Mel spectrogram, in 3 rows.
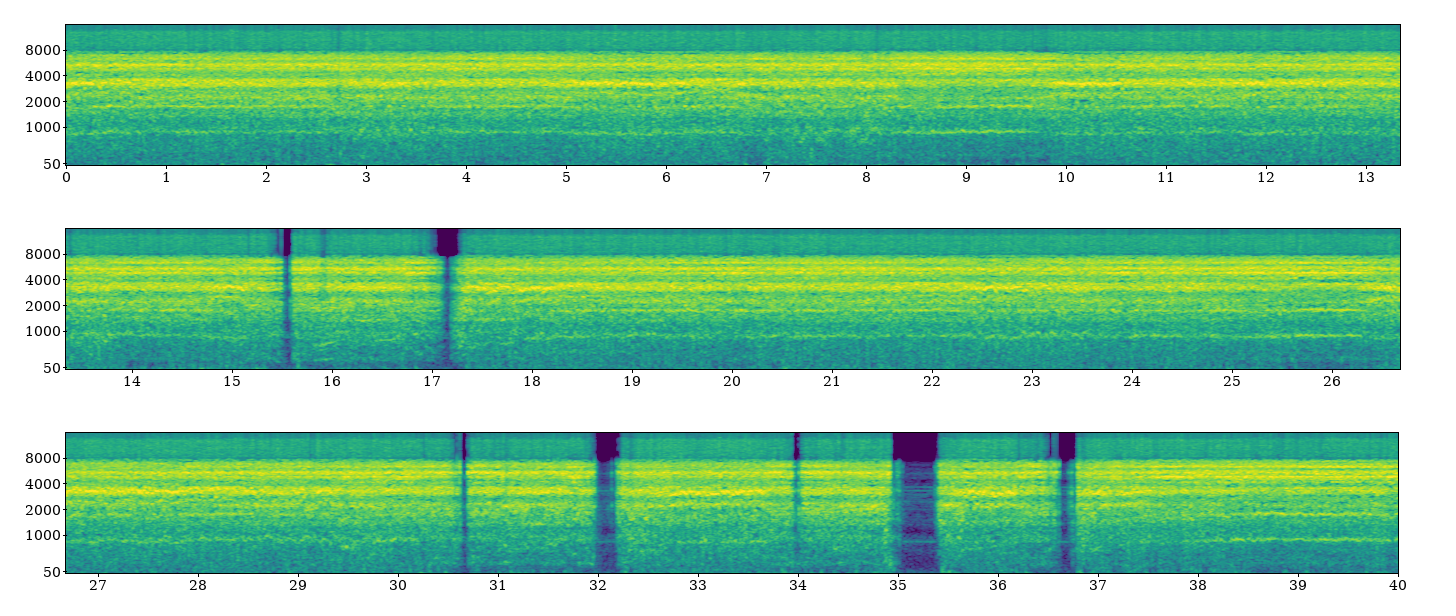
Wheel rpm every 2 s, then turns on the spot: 230, 220, 230, 220, 230, 220, 230, 170, 130, 220, 230, 230, 230, 220, 230, 140, 140, 110, 130, 230.
34-36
